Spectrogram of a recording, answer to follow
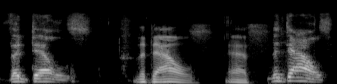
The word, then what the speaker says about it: Dalles: called the dells the dalles yes the dalles it's i've never seen a city that has dust something and but also spell d-a-l-l-e-s yeah and they say dalles as opposed to dallas but there's also a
